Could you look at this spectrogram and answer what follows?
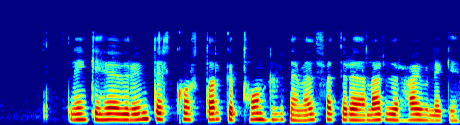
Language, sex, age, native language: Icelandic, female, 40-49, Icelandic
